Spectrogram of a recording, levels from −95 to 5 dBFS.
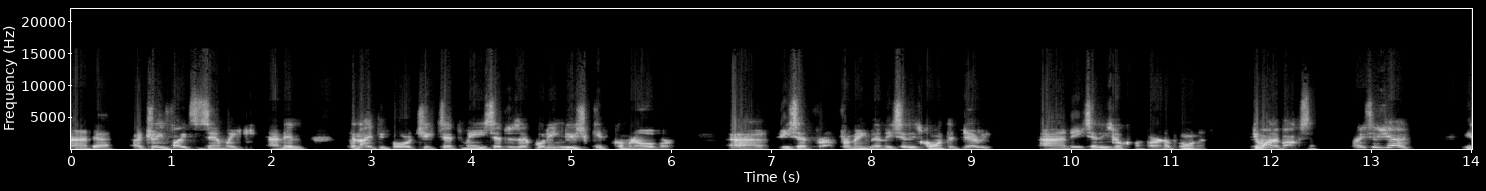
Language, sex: English, male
